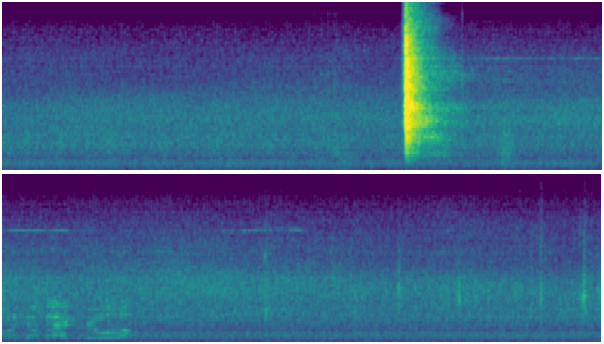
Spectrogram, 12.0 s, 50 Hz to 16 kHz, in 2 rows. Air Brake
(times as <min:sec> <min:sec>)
0:04.0 0:04.7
